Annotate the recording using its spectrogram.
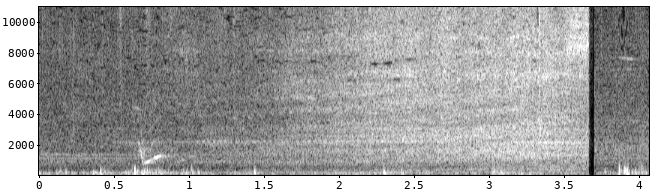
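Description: Roadside outdoor noise: traffic on the road alongside and wind buffeting the microphone in irregular low thumps.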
